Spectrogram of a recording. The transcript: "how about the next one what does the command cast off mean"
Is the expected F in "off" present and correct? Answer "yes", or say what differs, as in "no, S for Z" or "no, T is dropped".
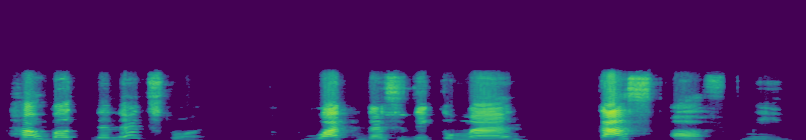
yes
